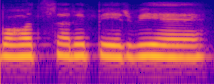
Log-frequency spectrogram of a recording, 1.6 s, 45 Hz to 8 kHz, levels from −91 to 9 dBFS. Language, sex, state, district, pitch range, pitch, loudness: Hindi, female, Tripura, West Tripura, 245-255 Hz, 250 Hz, -13 LUFS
